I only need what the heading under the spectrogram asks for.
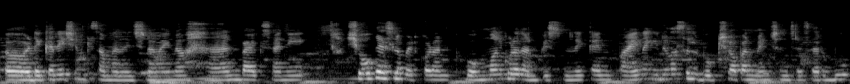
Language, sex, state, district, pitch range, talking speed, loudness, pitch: Telugu, female, Telangana, Nalgonda, 200-225 Hz, 170 wpm, -23 LUFS, 210 Hz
